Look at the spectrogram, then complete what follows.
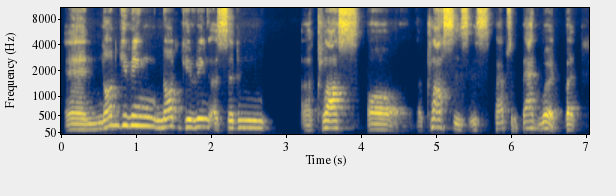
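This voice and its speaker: A man's voice: high voice, animated, slow pace, dark tone. A man from Singapore moderating an online panel discussion, talking in a hesitant way with many fillers and restarts.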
